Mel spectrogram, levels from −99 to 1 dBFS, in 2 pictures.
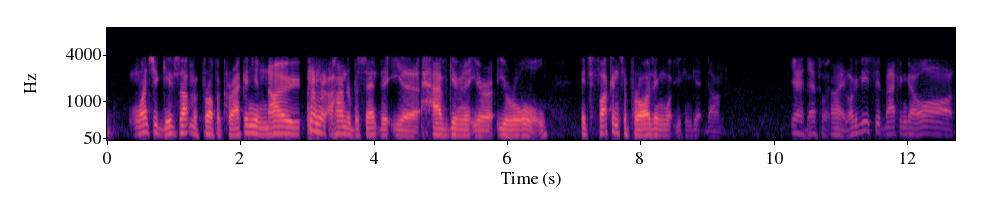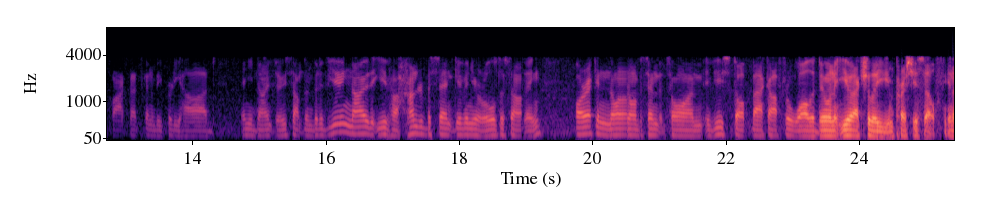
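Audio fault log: throughout: iLBC codec. The speech is squeezed into a narrowband channel, and its bitrate fits 13.33 kbps with 30 ms frames. Nothing above 4 kHz survives, so a spectrogram shows a hard ceiling there. The coding damage is plainly audible as a rough, slightly synthetic texture.
2.79–2.88, 18.87–18.94, 20.39–20.53: lost iLBC frames. Gaps of 90, 60 and 120 ms, the first right after "proper crack and you". The decoder repeats the last pitch cycle with added noise, which sounds like a held, buzzy vowel. Each frame decodes independently, so clean speech resumes immediately.
23.06–25.27: automatic gain falling. Gain control judged the input too loud or its background noise too strong and eased its level down by about 3 dB over roughly two seconds. Speech and background sink together. This shows as a steadily shrinking waveform envelope and dimming spectrogram energy, distinct from the talker's own movement near 23 s.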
